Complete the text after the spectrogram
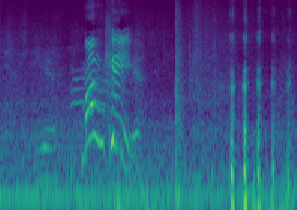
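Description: A young child calls out nearby.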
